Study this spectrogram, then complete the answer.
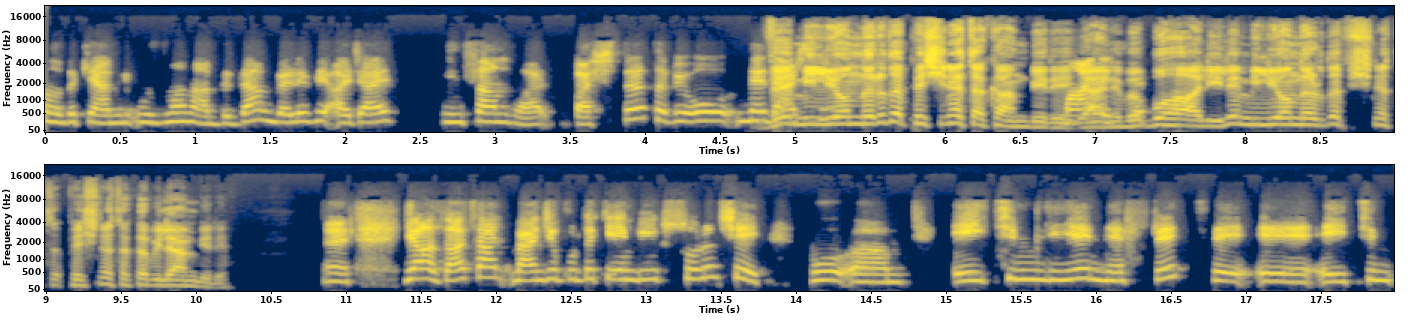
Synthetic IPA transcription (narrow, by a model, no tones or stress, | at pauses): onad̪acʰɛænd̪iniuzmanad̪ːed̪ænbøːlʲɛbiɾʔad͡ʒaːlʲɛt̪̚ | insanvaɾbaʃt̪ʰat̪ʰabiːo̞ned̪ɛmilʲjo̞nlˠaɾɯd̪apʰe̞ʃinɛt̪ʰakanbiɾijaːlaːnibuɦaːlʲijlʲɛmilʲjo̞nlˠaɾɯd̪apʰe̥ʃinɛpʰe̞ʃinɛt̪ʰakabilʲænbiɾɪ̰ | evɛt̪jazaːt̪ʰænbænd͡ʒɛbuɾd̪acʰiɛnbijyk̚ʲso̞ɾunʃejbuɯe̞jit̪ʰimlʲijɛnɛfɾɛt̪̚vɛejit̪ʰim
